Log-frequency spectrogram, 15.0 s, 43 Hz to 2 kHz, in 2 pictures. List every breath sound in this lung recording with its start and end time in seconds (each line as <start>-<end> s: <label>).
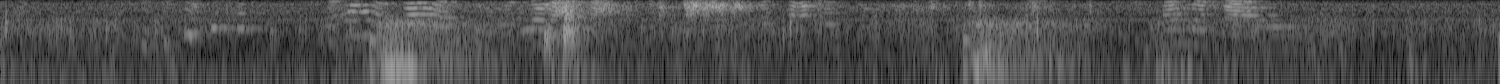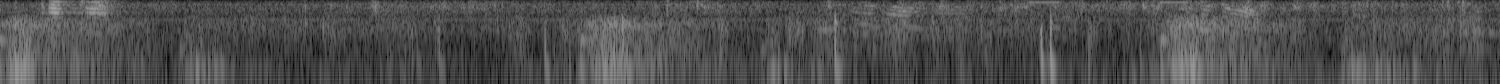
1.71-2.56 s: inhalation
2.56-3.04 s: exhalation
4.76-5.60 s: inhalation
5.60-6.24 s: exhalation
7.44-8.35 s: inhalation
8.37-8.90 s: exhalation
10.38-11.21 s: inhalation
11.33-11.86 s: exhalation
13.26-14.16 s: inhalation
14.13-15.00 s: exhalation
